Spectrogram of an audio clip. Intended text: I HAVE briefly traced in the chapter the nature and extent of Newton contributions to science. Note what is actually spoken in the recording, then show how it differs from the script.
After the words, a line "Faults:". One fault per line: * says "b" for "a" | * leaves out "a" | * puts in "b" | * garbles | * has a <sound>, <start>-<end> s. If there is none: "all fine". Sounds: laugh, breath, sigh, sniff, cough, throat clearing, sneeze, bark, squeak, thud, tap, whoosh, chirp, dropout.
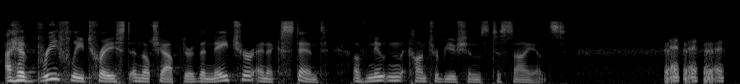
I HAVE briefly traced in the chapter the nature and extent of Newton contributions to science.
Faults:
* has a laugh, 6.6-7.2 s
